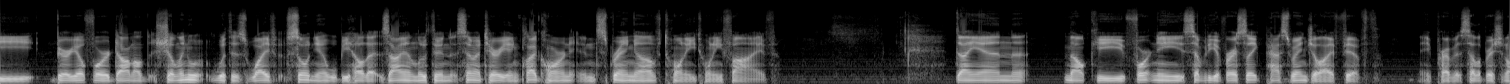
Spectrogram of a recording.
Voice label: Funeral Announcements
